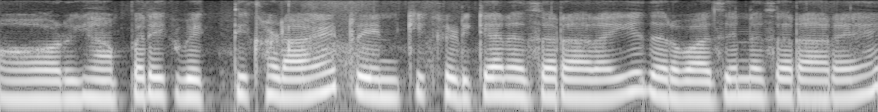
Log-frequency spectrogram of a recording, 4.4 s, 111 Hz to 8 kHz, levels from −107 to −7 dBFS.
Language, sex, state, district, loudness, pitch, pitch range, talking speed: Hindi, female, Maharashtra, Mumbai Suburban, -17 LUFS, 195 Hz, 190-210 Hz, 260 wpm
